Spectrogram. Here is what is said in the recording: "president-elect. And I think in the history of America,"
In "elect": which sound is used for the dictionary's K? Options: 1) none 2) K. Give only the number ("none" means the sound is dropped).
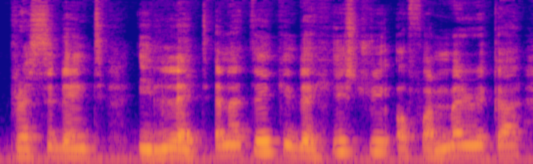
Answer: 2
